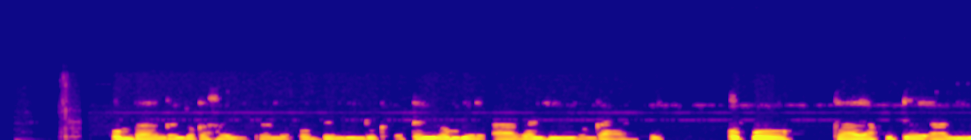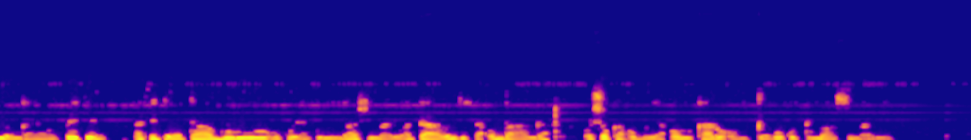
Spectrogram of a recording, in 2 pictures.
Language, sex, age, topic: Oshiwambo, female, 18-24, finance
